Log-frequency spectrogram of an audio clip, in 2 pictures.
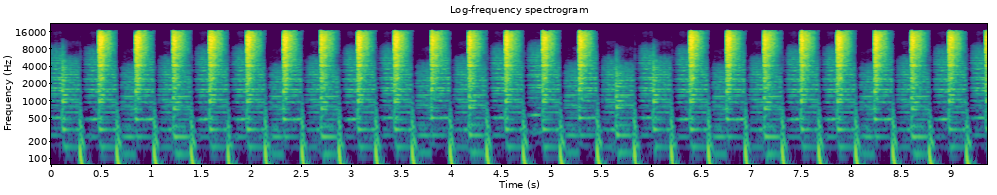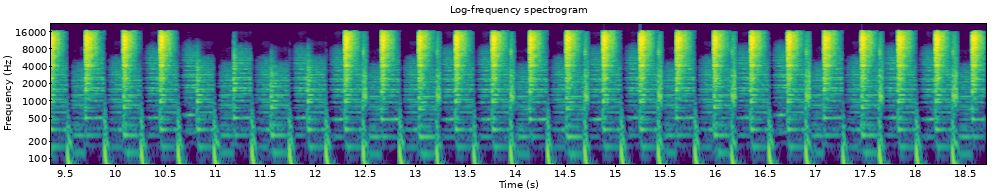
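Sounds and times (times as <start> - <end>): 
sped-up phonk remix: 0.1 - 18.7.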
